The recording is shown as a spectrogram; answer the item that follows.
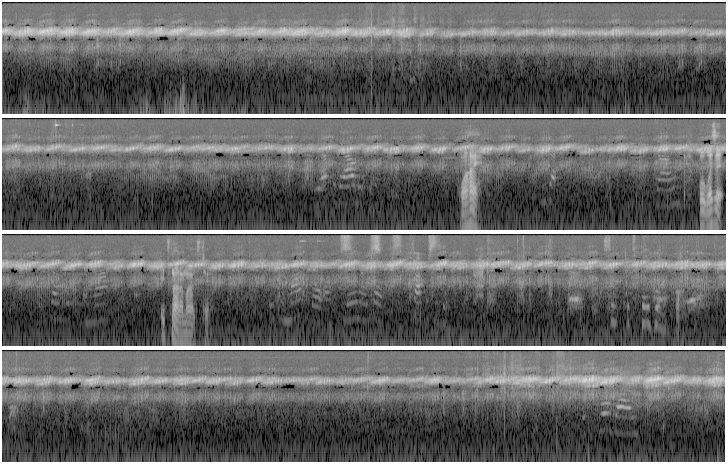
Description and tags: frogs at crosswinds marsh preserve
michigan, marsh, frogs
